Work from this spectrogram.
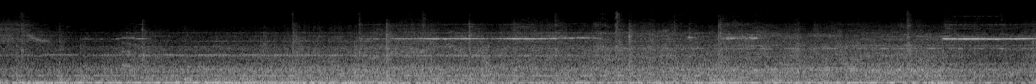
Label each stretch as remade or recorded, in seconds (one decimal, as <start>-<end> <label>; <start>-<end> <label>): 0.0-7.2 recorded; 7.2-8.6 remade; 8.6-10.4 recorded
